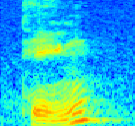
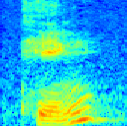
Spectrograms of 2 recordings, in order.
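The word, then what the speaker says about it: 亭: continuing on their journey pronounce second tone ting ting it's a phono semantic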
